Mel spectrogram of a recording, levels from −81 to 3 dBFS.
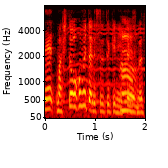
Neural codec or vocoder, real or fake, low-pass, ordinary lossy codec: none; real; 7.2 kHz; none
